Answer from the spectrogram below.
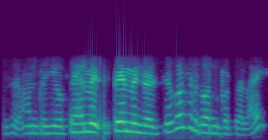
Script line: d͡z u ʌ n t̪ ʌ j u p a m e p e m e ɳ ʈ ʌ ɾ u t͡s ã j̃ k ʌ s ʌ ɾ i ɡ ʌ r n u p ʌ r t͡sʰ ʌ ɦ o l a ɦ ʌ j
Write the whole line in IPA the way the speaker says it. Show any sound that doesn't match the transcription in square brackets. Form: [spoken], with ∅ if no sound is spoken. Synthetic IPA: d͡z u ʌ n t̪ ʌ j [o] p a m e p e m e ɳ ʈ ʌ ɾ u t͡s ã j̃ k ʌ s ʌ ɾ i ɡ ʌ r n u p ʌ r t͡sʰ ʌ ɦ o l a ɦ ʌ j

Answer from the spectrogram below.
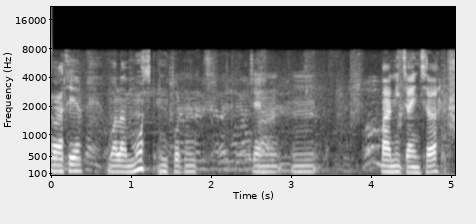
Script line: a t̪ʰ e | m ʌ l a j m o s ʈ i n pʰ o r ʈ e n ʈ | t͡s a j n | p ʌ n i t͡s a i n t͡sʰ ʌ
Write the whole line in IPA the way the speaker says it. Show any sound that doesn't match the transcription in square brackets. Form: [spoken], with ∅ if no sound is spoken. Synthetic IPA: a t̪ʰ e | m ʌ l a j m o s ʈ i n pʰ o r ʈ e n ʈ | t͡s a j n | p [a] n i t͡s a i n t͡sʰ ʌ

